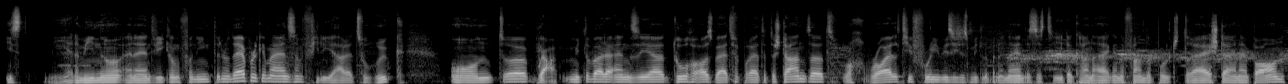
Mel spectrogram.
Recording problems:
animal sounds; noticeable; throughout; 15 dB below the speech

